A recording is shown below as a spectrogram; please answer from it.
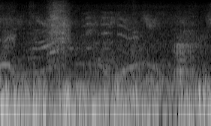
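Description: Faint outdoor ambience: birds chirping over a low, steady rumble.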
